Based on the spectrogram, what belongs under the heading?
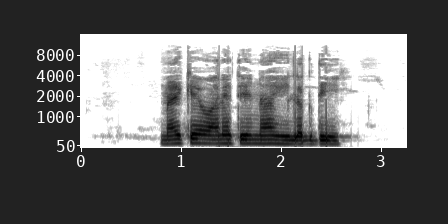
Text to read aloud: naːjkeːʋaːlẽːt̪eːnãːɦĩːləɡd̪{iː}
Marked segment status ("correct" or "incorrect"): correct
